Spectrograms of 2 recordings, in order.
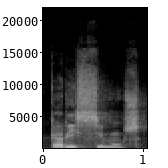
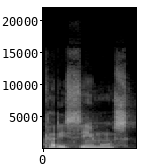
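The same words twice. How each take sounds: First: The stress is on the second syllable, ris. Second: The stress is on the third syllable, si. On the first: The speaker calls it right. "Carissimus, not carissimus" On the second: The speaker calls it wrong. "That pronunciation is impossible"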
